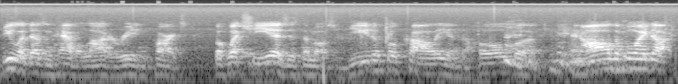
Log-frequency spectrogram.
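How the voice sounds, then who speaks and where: Heard on old home video tape, a man cues student readers while reading a children's book aloud in a school hall. His pitch sits in the middle and he moves fairly quickly. The far-off camcorder mic leaves the hall sounding echoey.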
